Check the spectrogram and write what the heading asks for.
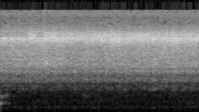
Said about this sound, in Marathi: यामध्ये हिरवी मिरची पेस्ट असं एकसारखं असं परतत राहायचं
